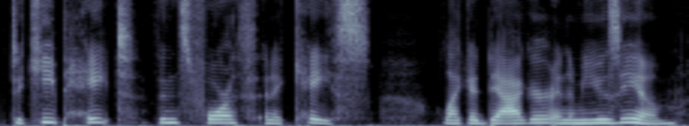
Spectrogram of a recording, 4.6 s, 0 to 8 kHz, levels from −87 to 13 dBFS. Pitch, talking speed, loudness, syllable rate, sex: 215 Hz, 170 wpm, -17 LUFS, 4.5 syllables/s, female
